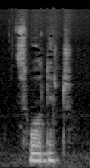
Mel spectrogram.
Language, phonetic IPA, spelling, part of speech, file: Polish, [ˈswɔdɨt͡ʃ], słodycz, noun, LL-Q809 (pol)-słodycz.wav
